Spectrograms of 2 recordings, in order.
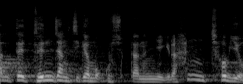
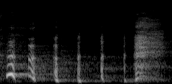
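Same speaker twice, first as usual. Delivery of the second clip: a burst of high, breathy laughter; a preacher laughing at his own chair prayer; 3 dB louder than usual. Real, not acted. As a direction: crack up at your own joke.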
